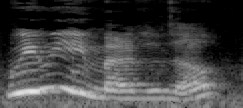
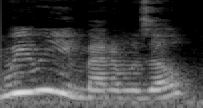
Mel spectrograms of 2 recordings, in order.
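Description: First: Light mock French accent, lifting at the end; playful French accent on the greeting. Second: Light mock French accent, lifting at the end; half-hearted French accent. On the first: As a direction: Timon putting on a hint of French. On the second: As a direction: repeat the greeting in a playful French accent. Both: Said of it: "like a French accent".

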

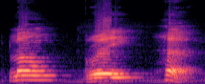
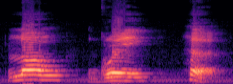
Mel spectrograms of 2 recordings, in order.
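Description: Both takes have the same delivery.

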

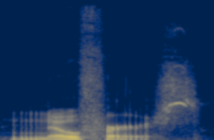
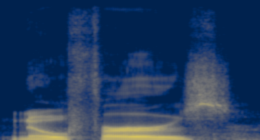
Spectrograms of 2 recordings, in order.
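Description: First: "No furs" softly stated, falling; simple falling "furs", keeping a straight face; straight-faced answer. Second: "No furs" asked with a lift on furs; low-voiced question. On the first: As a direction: answer "No furs" deadpan and quieter. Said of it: "taking care to keep his straight face". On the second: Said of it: "In a low voice". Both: A narrator's reading.

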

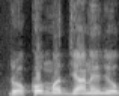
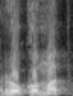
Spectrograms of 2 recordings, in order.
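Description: First: Said in the usual way. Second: रोको मत said as one unit, then a clear break; louder रोको मत followed by a pause; pause after मत. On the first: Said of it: "के तीन मतलब हैं". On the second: Shown as a demonstration. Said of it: "pause दे लो".

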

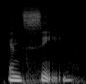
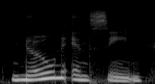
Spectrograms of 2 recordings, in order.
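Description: First: Said in the usual way. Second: Known and seen said slowly, each word weighed; slow emphatic repeat. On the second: Shown as a demonstration. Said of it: "that truth hit me so deeply".

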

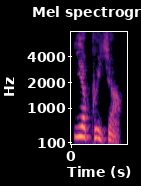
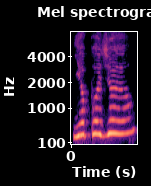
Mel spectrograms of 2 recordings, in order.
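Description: First: Yapacağım as ya-pı-ja(m), falling; spoken contraction. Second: Yapacağım in full, ya-pa-ja-ım, higher; written form. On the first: Teacher corrects, yapacağım as yapıcam. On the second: Teacher shows what to avoid, full yapacağım. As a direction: pitch up, sound out yapacağım. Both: Shown as a demonstration. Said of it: "değil".

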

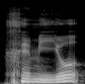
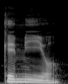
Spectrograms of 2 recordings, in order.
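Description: First: "Chemio" starting with a kh rasp; "Chemio" said khe-mi-o; throaty CH. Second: "chemio" starting with a hard k; K instead of CH. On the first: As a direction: open "Chemio" like German ach. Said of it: "ch, un son qui existe en allemand". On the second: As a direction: open "chemio" with a clean k. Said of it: "remplacé par k". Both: Shown as a demonstration.

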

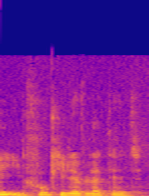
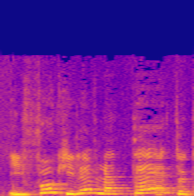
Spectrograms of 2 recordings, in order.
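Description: First: Said in the usual way. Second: Much higher shouted line; shouting. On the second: A narrator's reading. Billy shouting from the tree to Jean-Claude. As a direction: yell it down from the tree. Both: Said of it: "crie Billy".

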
